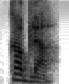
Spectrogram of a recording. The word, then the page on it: cobbler: Indian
